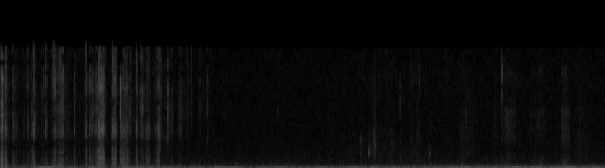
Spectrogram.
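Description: Metal tweezers pick and scrape at the crumbly inside of a dry, porous dried wheat gluten ring (fu) held in a gloved hand. Quick, bright crackling scratches come in a dense, quiet run that is thickest in the first two seconds, over a steady low hum.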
